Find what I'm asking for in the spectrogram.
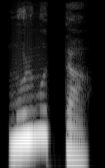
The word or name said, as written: ಮೇಲ್ಮಿತಿ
